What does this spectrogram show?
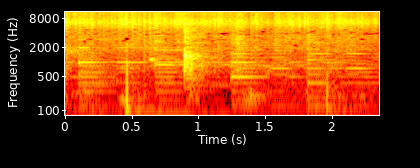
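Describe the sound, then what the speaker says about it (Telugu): Coriander seeds dry-roasting in a pan for mushroom curry give a steady close sizzle with a few sharp rattling taps as the seeds shift and are stirred. "ధనియాలు వేసుకొని దోరగా వేయించుకోవాలి"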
